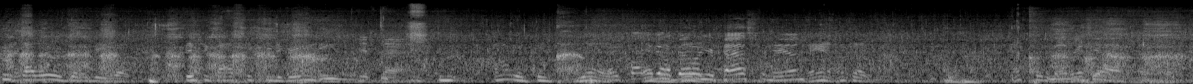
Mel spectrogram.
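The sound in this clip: Steady rushing and trickling of flowing river water as a person walks through it, continuous and fairly even, with voices talking over the water throughout.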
